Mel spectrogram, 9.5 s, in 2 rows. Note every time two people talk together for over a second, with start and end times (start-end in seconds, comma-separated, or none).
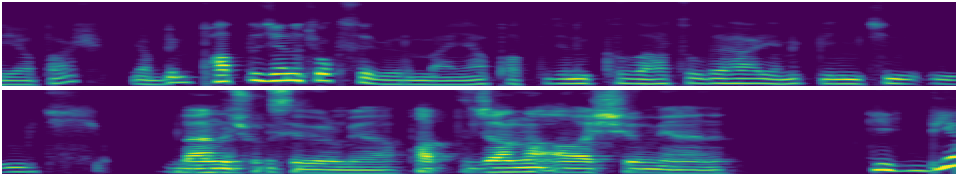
none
